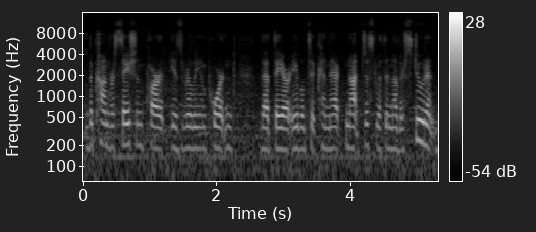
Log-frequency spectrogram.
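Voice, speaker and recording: A woman's voice: medium pitch, fairly bright tone. A woman teacher giving plain-spoken, informative answers in an interview, explaining how things work. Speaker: English language teacher. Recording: faint background noise.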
